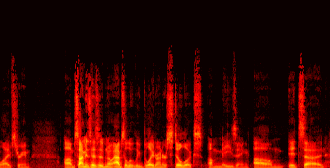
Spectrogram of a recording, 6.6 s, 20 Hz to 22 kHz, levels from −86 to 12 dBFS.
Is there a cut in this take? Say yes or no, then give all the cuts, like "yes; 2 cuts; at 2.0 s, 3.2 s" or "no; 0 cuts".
yes; 1 cut; at 5.0 s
